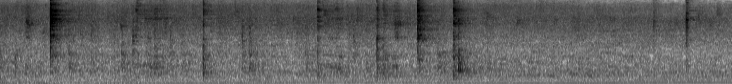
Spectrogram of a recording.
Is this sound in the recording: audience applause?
no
